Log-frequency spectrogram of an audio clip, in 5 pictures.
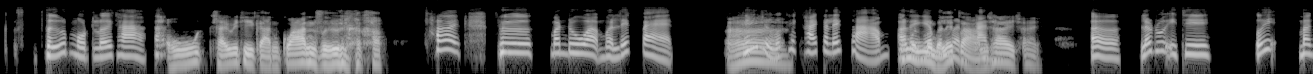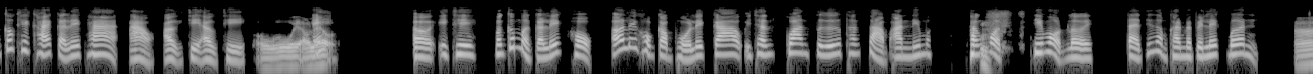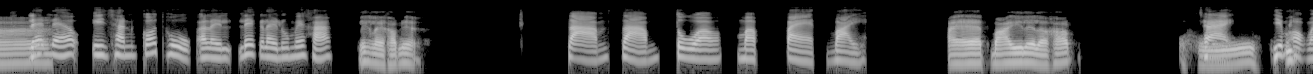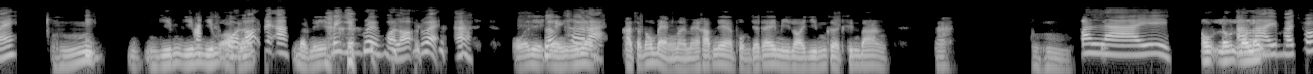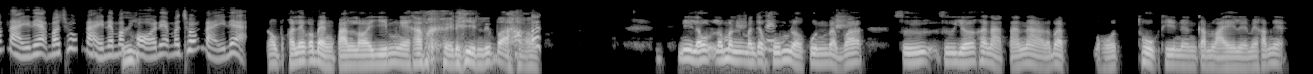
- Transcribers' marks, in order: other background noise; laughing while speaking: "ซื้อนะครับ"; chuckle; tapping; laugh; chuckle; laughing while speaking: "เคยได้ยินหรือเปล่า ?"; laughing while speaking: "อ๋อ"; laughing while speaking: "เซ็ก"
- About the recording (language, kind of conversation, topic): Thai, unstructured, ความทรงจำอะไรที่ทำให้คุณยิ้มได้เสมอ?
